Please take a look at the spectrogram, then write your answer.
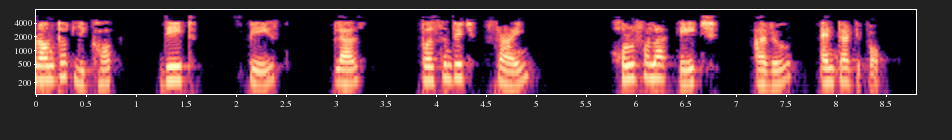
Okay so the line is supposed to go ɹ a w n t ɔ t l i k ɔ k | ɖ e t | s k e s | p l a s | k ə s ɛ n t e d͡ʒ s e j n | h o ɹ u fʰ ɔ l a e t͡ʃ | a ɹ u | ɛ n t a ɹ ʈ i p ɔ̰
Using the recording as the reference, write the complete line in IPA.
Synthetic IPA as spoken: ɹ a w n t ɔ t l i kʰ ɔ k | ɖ e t | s p e s | p l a s | p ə s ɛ n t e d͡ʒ s a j n | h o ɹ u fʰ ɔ l a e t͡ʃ | a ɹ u | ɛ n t a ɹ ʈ i p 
